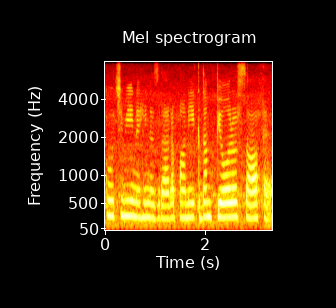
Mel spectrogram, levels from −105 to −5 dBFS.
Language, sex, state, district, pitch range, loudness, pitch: Hindi, female, Punjab, Kapurthala, 245-260 Hz, -14 LUFS, 250 Hz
